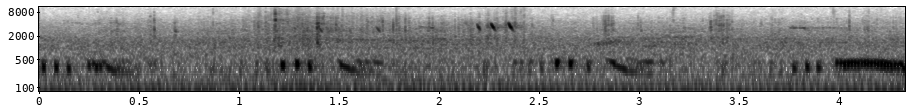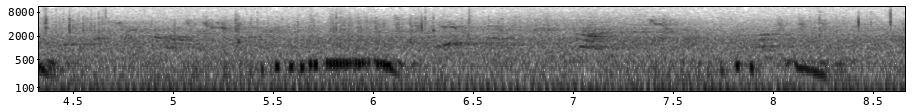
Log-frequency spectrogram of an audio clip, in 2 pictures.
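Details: Low, rolling rock pigeon coos repeated roughly every one to two seconds, some swelling into longer throaty phrases that dip at the end, with faint higher chirps early on and a constant low hum beneath.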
